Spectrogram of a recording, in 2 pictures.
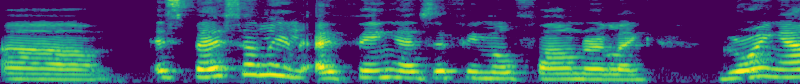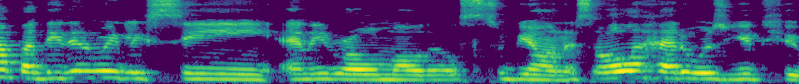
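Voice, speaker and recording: Speaking at a moderate pace, a woman has a fairly high voice and ordinary pitch variation. She leaves hardly any pauses. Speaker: startup founder. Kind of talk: interview. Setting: live online stream.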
